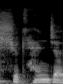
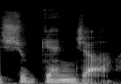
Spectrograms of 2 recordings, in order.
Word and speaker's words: Shugenja: because it seems like Shukenja is actually incorrect. The correct word should be Shugenja.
